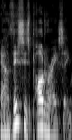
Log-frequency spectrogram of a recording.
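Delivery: muttered quietly, mumbled under the breath. Joking about a line heard in a trailer: muttering under his breath. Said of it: "under his breath you could hear him say".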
